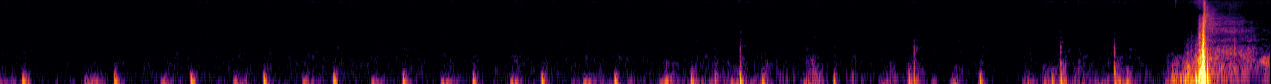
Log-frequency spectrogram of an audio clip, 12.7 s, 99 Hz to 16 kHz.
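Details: Normal resting heartbeat recorded while lying down: soft, steady low thumps at about 80 beats a minute, some heard as lub-dub pairs, ending in a brief rustle.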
